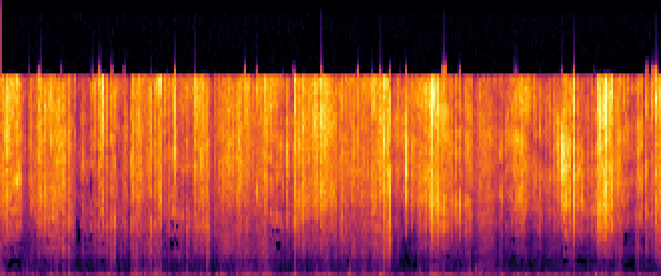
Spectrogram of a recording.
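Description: Long nails scratch down the front face of a hand-sized, solid block of clear ice held at the sides. The result is a steady, bright, rasping scratch with quick crinkly bursts and a soft low rumble underneath throughout.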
